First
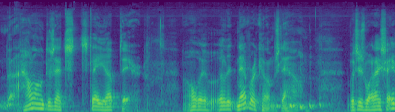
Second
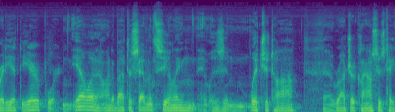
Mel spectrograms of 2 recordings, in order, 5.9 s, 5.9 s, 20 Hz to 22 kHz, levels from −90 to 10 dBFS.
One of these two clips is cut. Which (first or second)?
second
